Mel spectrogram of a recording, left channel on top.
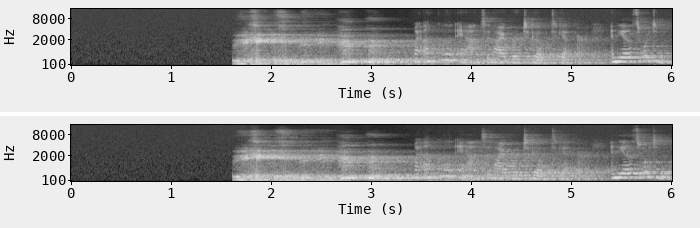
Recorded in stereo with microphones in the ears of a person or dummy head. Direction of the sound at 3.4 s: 15° left (ahead or behind).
